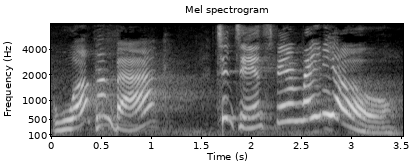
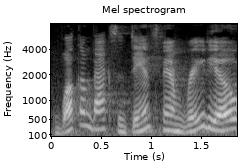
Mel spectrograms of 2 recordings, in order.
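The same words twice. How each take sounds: First: It is said with peppy cheerleader energy. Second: It is said in a calmer, normal way.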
